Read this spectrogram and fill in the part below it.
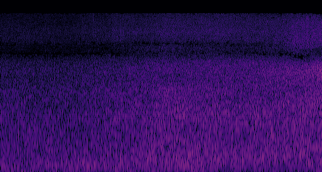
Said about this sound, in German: Ich gehe am offenen Meer entlang. I'm walking on the beach.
